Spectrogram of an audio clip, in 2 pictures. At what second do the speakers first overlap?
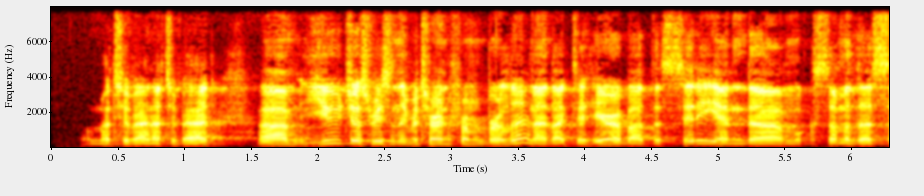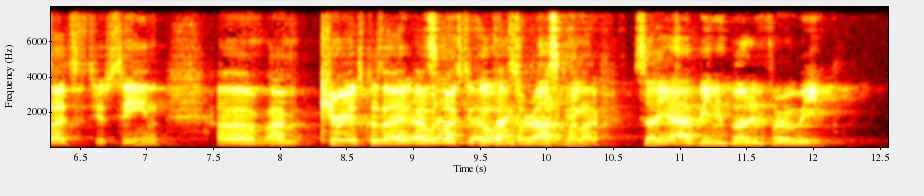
8.8 s

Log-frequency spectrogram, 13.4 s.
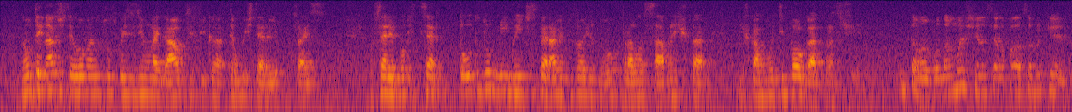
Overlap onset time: none

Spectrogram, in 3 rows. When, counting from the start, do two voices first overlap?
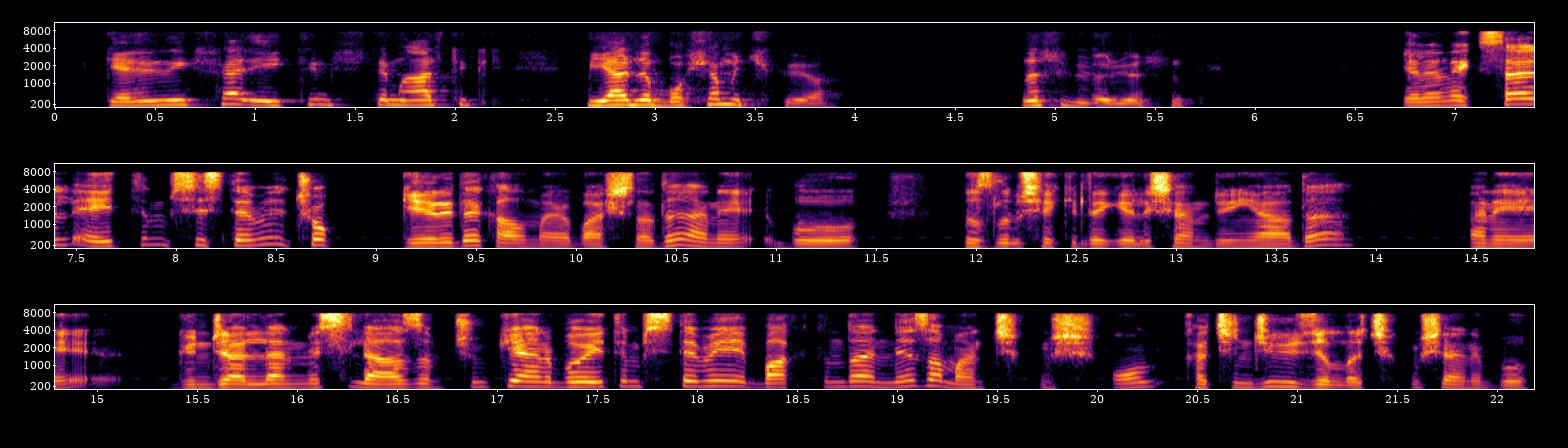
none

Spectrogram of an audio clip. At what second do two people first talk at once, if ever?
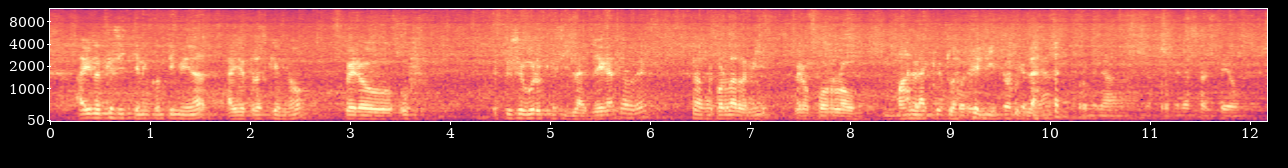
8.6 s

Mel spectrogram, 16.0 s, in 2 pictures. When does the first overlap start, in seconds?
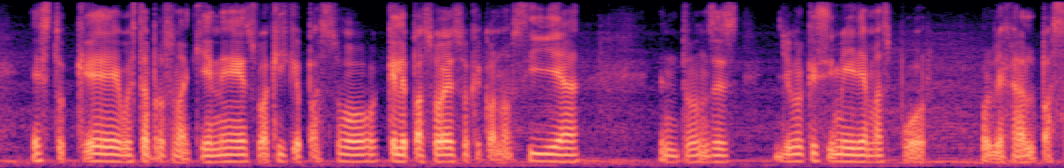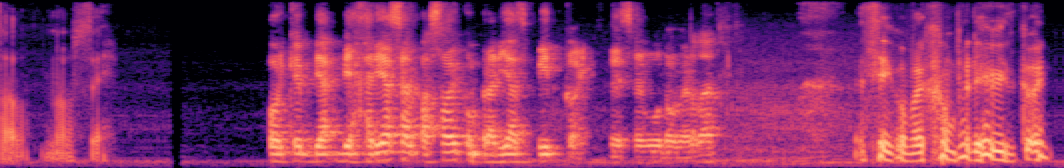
none

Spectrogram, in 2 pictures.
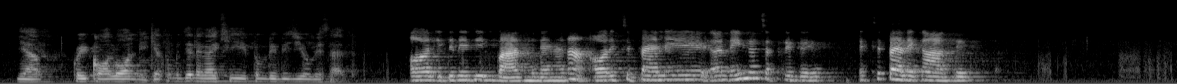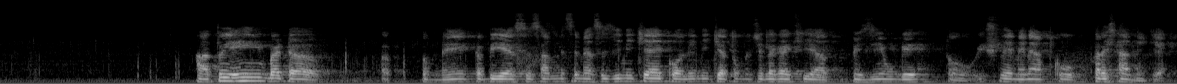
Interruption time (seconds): none

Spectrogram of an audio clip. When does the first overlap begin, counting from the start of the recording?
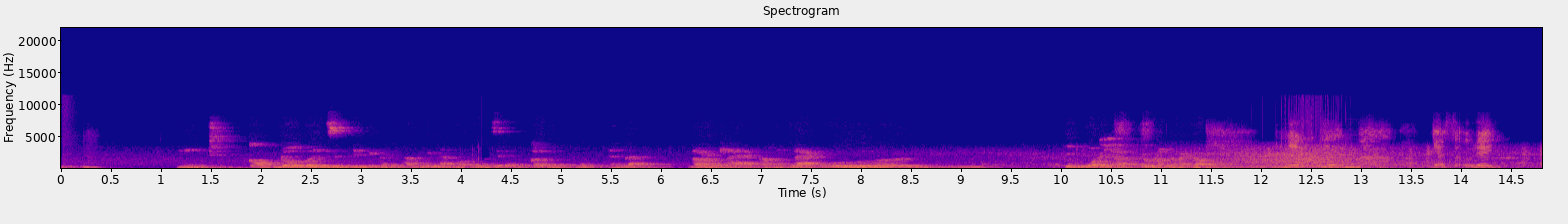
none

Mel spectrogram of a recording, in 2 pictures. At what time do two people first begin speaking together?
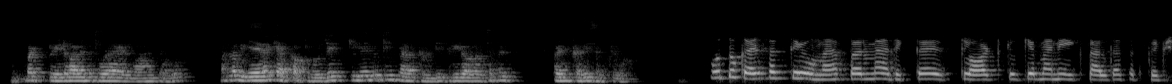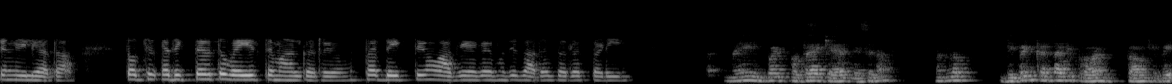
none

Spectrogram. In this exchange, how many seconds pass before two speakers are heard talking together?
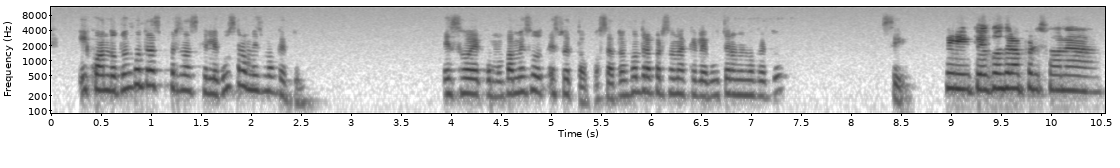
none

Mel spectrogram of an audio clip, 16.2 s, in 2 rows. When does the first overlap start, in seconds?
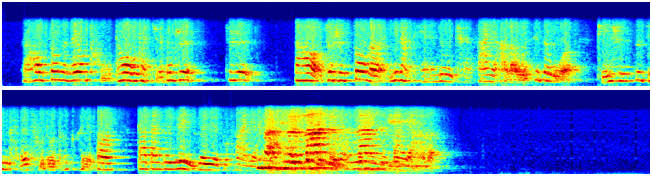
11.3 s

